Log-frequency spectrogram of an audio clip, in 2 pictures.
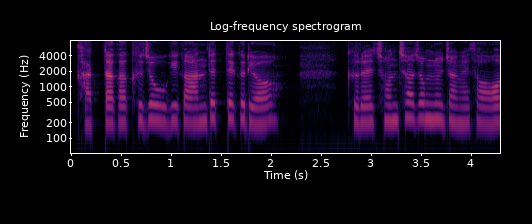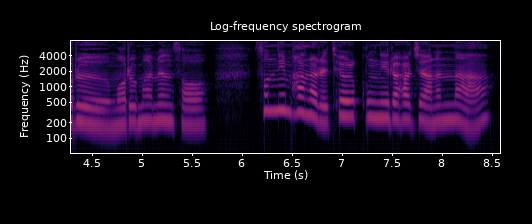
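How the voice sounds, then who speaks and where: A woman voicing a crude, drunken middle-aged male rickshaw puller in a storybook reading, shouting and cursing. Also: mid-range voice, normal speed, smooth, no echo, studio quality, lightly acted. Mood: mocking.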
